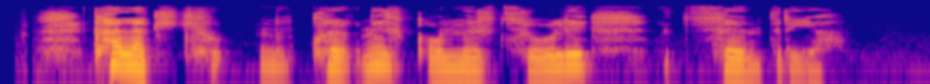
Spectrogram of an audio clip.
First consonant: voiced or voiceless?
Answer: voiceless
